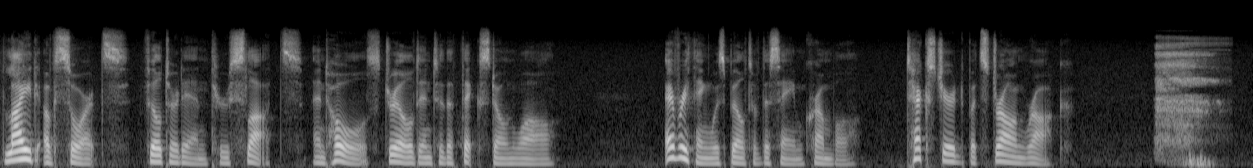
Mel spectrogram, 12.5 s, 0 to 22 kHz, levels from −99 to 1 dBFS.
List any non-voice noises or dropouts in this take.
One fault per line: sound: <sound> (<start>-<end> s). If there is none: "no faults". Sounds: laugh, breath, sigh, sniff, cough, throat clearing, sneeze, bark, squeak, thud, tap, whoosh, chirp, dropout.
sound: sigh (11.5-12.3 s)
